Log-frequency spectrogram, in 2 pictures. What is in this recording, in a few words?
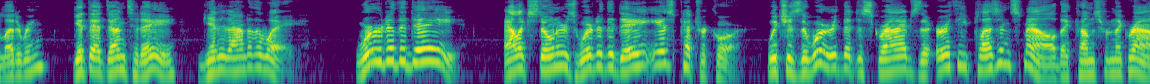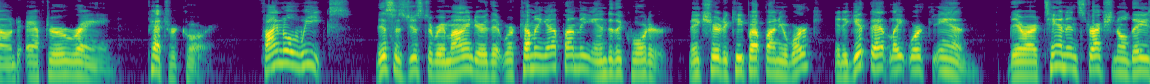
Announcements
